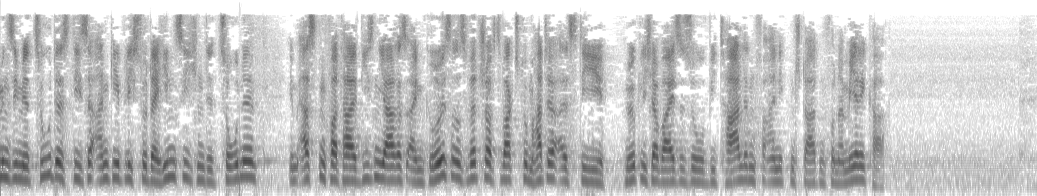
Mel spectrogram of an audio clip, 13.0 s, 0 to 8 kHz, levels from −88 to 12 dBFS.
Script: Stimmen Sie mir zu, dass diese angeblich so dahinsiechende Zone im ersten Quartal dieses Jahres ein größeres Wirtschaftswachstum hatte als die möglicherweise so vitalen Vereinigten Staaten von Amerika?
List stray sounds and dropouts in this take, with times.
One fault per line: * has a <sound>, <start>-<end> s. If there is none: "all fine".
all fine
